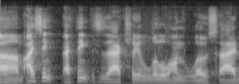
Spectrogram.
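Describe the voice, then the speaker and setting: A man with an American accent at a very fast pace. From US South. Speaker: broadcast meteorologist. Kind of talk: TV weather forecast. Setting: studio.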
